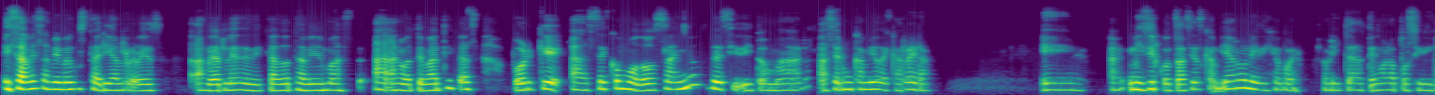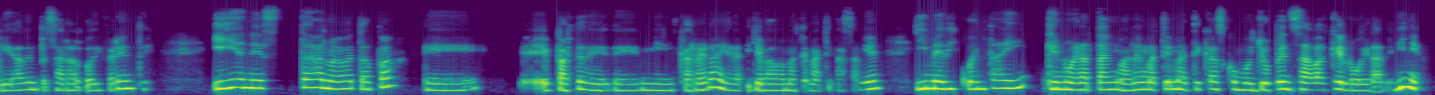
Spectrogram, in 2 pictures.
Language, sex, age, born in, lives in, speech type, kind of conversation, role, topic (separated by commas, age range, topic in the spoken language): Spanish, female, 25-29, Mexico, Mexico, conversation, unstructured, none, ¿Cuál fue tu materia favorita en la escuela y por qué?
